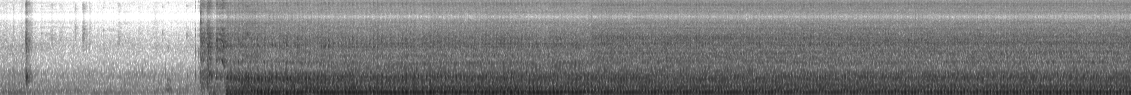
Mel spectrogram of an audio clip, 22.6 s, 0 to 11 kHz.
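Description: A Kawasaki Versys 650 motorcycle starts after a few seconds of near-silence, its engine catching abruptly and then settling into a steady, loud, close idle that runs on evenly to the end.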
